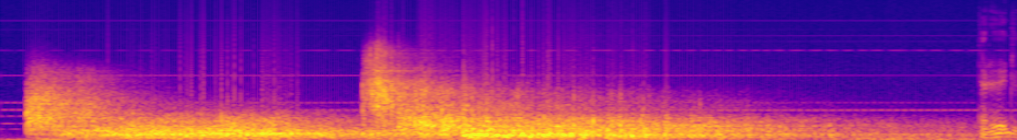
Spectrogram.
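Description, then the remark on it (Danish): Two heavy, booming crashes a few seconds apart as a trapdoor, too heavy to hold, is let fall and slams down, each followed by a long, deep rumbling reverberation that slowly fades away. “endeligt braget så stærkt, som om man på en gang affyrede ti kanoner.”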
